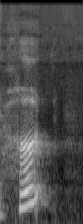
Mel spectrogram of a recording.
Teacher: the t and then i stop no air gets released so hurt is like very short vowel with my tongue marking the t and no release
